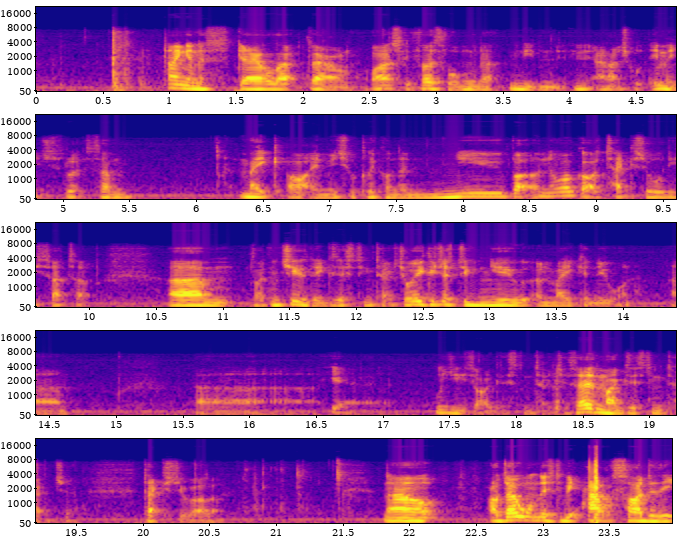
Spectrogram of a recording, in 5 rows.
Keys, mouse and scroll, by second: 0.2 KP_4, 0.4 KP_5, 2.3 Return, 3.8 shift+middle click, 9.4 click, 19.3 click, 20.4-20.7 scroll down 1, 20.9 shift+middle click, 22.1 shift+middle click, 22.6 scroll up 1, 22.8 middle click.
